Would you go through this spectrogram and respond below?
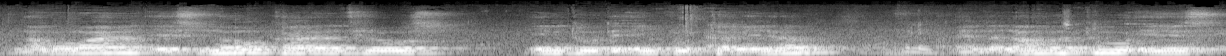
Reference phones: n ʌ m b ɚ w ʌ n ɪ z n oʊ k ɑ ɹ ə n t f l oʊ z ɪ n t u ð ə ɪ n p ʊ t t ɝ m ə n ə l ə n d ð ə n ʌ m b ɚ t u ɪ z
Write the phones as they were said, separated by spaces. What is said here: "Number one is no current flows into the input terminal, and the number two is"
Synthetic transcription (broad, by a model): n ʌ m b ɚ w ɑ n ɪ s n oʊ k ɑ ɹ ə n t f l oʊ s ɪ n t u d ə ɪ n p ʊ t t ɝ m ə n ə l ə n d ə n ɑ m b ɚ t u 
